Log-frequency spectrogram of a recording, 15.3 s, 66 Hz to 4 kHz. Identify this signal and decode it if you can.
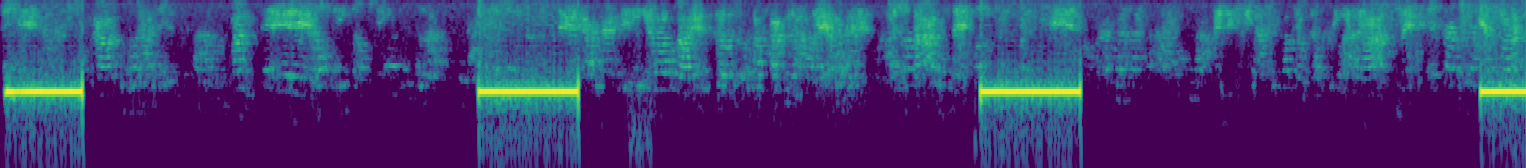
Ringback tone (Europe, 425 Hz), with speech.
